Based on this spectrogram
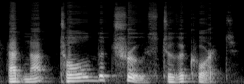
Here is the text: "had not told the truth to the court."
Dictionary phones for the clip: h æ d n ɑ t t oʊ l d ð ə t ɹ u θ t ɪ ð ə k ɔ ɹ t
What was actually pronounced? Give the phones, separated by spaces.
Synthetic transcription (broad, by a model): h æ d n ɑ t t oʊ l d ð ə t ɹ u θ t ɪ ð ə k ɔ ɹ t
